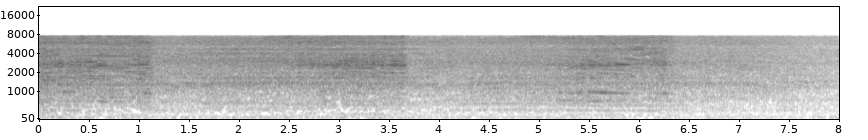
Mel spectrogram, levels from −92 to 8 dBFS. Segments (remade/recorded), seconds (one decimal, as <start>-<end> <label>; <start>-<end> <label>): 0.0-8.0 recorded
